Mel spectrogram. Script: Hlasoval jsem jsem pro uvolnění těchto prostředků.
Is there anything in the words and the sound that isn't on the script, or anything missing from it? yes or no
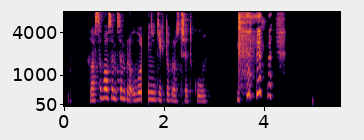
yes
